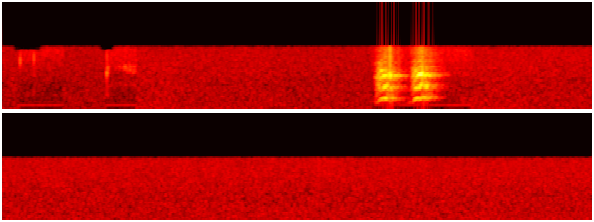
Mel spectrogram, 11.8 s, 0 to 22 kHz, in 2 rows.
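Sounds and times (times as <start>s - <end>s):
faint low hum: 0.0s - 11.7s
puppy barking: 3.8s - 4.5s.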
